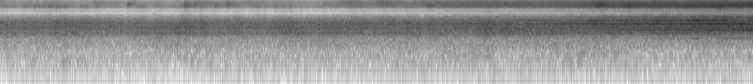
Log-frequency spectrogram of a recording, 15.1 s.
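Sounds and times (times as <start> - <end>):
freight train wheels on rail: 0.0 - 15.0
faint high wheel squeal: 7.6 - 15.0.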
